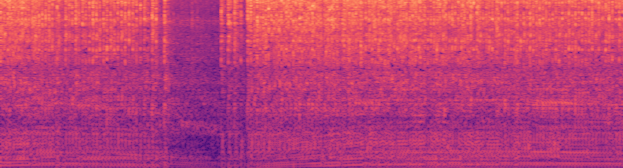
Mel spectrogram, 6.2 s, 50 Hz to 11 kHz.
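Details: BMW R69S with Kayser Power Kit, first start after engine restoration: lumpy, irregular idle that stumbles and nearly dies before picking back up; carburettors of unknown origin are troublesome and still need attention.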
